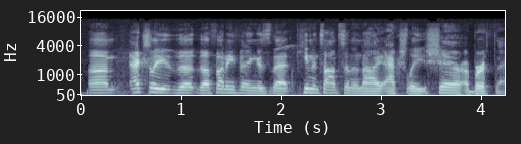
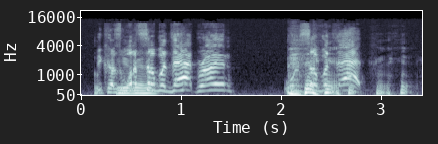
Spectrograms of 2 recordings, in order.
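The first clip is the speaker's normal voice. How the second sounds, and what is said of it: Imitates another person's voice. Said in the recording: “my Kenan Thompson impression”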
